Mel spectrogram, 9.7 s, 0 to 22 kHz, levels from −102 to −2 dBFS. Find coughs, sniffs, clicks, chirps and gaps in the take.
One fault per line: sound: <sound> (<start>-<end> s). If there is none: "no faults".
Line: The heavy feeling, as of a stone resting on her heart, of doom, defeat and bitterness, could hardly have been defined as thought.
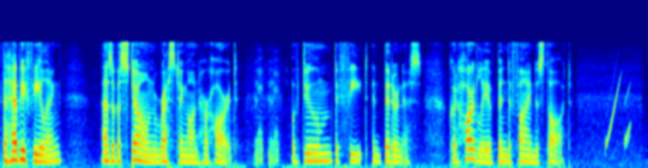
sound: laugh (3.8-4.2 s)
sound: chirp (9.1-9.5 s)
